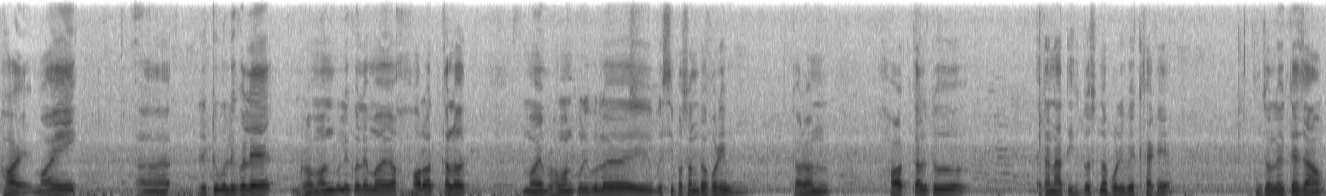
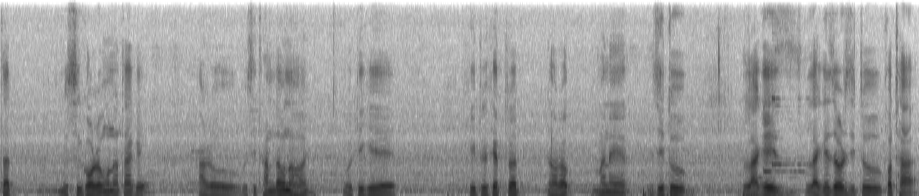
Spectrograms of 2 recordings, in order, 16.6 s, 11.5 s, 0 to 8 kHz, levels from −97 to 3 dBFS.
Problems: none marked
